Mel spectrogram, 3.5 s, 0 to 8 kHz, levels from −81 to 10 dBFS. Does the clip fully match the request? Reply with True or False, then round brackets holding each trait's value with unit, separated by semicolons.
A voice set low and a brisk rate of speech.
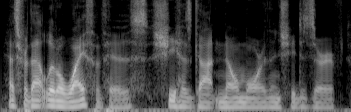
True (90 Hz; 255 wpm)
